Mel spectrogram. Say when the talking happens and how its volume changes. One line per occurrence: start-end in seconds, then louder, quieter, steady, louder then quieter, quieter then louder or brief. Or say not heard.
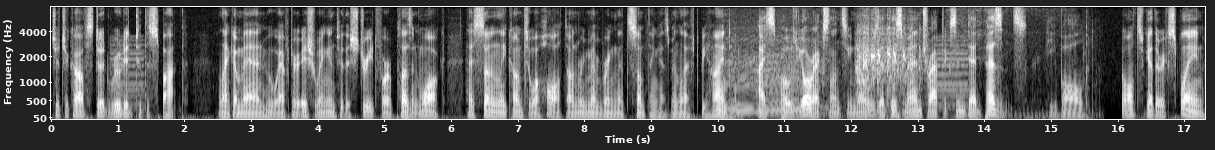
0.0-17.2 steady.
